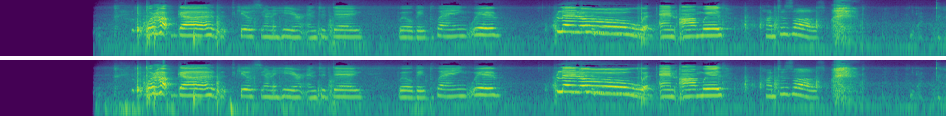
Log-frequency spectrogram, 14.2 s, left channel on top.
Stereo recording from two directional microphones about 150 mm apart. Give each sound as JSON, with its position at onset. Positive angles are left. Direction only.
{"t": 2.0, "sound": "speech", "side_deg": -5}
{"t": 11.1, "sound": "speech", "side_deg": 25}
{"t": 14.0, "sound": "a sound", "side_deg": -5}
